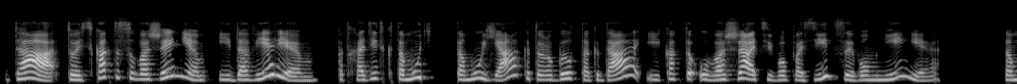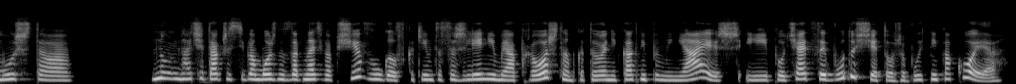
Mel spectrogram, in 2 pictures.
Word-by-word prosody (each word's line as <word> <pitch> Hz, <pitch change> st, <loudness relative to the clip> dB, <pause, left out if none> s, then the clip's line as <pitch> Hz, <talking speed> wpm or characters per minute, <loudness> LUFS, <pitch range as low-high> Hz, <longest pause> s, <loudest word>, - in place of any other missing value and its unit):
Да, 275 Hz, +3 st, +8 dB
то 225 Hz, -, +1 dB
есть 210 Hz, -1 st, -2 dB
как-то 320 Hz, +2 st, +2 dB
с 310 Hz, -2 st, -10 dB
уважением 260 Hz, -, +1 dB
и 220 Hz, -1 st, -4 dB
доверием 210 Hz, -, +1 dB, 0.2 s
подходить 220 Hz, +4 st, -4 dB
к -, -, -16 dB
тому 235 Hz, +7 st, +2 dB
ть 320 Hz, 0 st, -19 dB
к 320 Hz, -, -52 dB
тому 230 Hz, +6 st, 0 dB
я, 225 Hz, -, +2 dB
который 220 Hz, -6 st, -3 dB
был 255 Hz, +6 st, +1 dB
тогда, 210 Hz, -, +1 dB, 0.2 s
и 215 Hz, -1 st, -9 dB
как-то 250 Hz, +3 st, -2 dB
уважать 230 Hz, +1 st, +3 dB
его 205 Hz, -1 st, -4 dB
позиции, 220 Hz, -, -2 dB
его 200 Hz, +1 st, -4 dB
мнение. 210 Hz, -, -3 dB, 0.6 s
Потому 215 Hz, +3 st, 0 dB
что, 200 Hz, -5 st, -3 dB, 0.8 s
ну, 275 Hz, +2 st, +3 dB
иначе 255 Hz, +1 st, -2 dB
так 245 Hz, -1 st, +2 dB
же 240 Hz, -, -5 dB
себя 230 Hz, +1 st, -1 dB
можно 235 Hz, 0 st, +2 dB
загнать 230 Hz, +1 st, +1 dB
вообще 260 Hz, +10 st, -2 dB
в 260 Hz, -, -14 dB
угол 225 Hz, -4 st, 0 dB
с 190 Hz, -, -13 dB
какими-то 220 Hz, 0 st, -5 dB
сожалениями 220 Hz, +1 st, 0 dB
о 195 Hz, -, +3 dB
прошлом, 220 Hz, +2 st, 0 dB
которые 210 Hz, +1 st, -3 dB
никак 220 Hz, +2 st, -1 dB
не 230 Hz, -, 0 dB
поменяешь. 205 Hz, +1 st, 0 dB
И 200 Hz, 0 st, -4 dB
получается, 235 Hz, +5 st, +1 dB
и -, -, +7 dB
будущее 280 Hz, -, -1 dB
тоже 185 Hz, 0 st, -6 dB
будет 210 Hz, +4 st, -7 dB
никакое. 230 Hz, -, -1 dB
225 Hz, 155 wpm, -22 LUFS, 205-255 Hz, 0.8 s, Да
